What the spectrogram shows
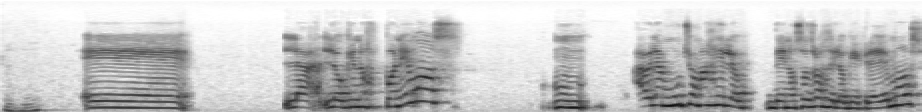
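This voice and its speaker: A woman with a fairly high pitch speaks at a very slow pace, leaving long, frequent pauses, her loudness very even and her intonation lively. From Argentina, Bariloche (Patagonia). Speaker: textile designer and comedian. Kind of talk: casual interview chat.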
